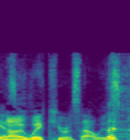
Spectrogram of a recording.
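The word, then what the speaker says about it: Curaçao: Curacao. – Curacao.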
